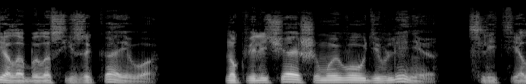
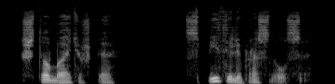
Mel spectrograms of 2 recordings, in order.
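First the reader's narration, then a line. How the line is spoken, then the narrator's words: Quiet, meek. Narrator (Russian): Тихо и смиренно проговорил он, себе самому неожиданно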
